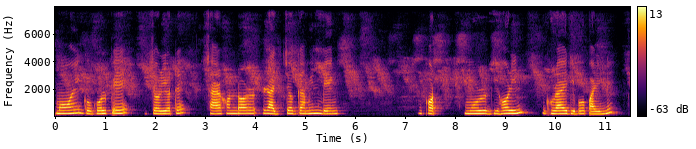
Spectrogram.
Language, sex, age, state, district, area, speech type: Assamese, female, 60+, Assam, Dhemaji, urban, read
